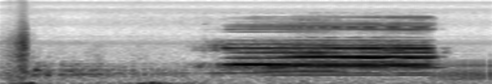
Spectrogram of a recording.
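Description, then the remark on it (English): A harmonica blows one sustained, reedy chord for about two seconds, mimicking a train whistle. It sounds fairly loud, after a quiet start with a brief click. “As long as you're not playing Thomas the Train on the harmonica, then we're okay.”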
